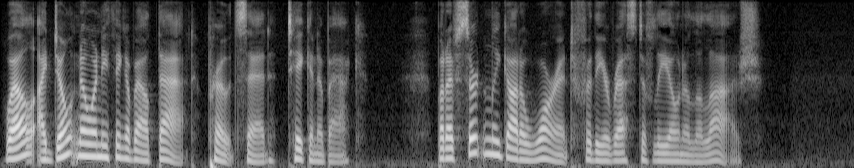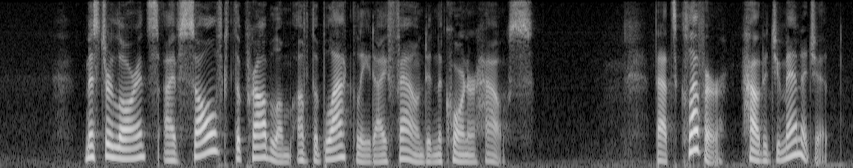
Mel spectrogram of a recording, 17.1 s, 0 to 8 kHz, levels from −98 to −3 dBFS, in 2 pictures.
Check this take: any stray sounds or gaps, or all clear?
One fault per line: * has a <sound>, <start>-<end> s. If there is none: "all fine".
all fine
